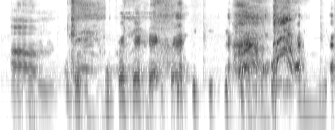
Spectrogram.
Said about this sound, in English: yes, cough it, goddammit, cough.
